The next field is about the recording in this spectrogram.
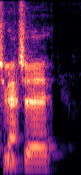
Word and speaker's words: Uche: I like Josh Uche. I don't know how to say his name. – No, that's right.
